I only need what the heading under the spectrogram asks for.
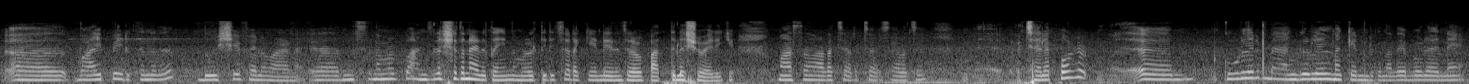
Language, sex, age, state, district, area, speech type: Malayalam, female, 18-30, Kerala, Kollam, rural, spontaneous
